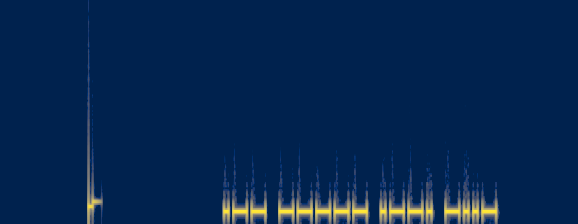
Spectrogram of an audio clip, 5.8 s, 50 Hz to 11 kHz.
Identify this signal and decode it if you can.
Morse code, heard as a keyed tone, about 25 wpm, 700 Hz. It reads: W0PX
